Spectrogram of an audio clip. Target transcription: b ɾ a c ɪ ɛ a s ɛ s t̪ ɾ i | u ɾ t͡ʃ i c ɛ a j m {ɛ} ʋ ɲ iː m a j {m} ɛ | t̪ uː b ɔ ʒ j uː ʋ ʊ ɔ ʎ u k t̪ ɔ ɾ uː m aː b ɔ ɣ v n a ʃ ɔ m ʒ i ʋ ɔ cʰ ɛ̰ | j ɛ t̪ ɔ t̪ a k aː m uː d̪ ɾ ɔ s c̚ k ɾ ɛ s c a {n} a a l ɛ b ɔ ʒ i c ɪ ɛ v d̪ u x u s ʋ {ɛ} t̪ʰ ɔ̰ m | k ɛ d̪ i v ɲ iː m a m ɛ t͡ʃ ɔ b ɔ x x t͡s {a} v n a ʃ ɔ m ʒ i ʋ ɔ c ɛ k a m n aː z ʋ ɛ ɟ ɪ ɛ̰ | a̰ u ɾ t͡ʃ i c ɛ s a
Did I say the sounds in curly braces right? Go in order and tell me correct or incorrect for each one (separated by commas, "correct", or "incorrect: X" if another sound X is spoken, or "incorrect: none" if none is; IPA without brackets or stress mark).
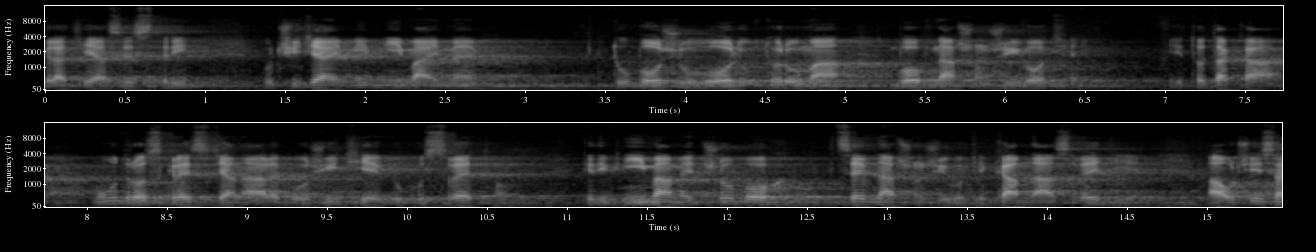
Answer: incorrect: i, correct, correct, correct, incorrect: ɛ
